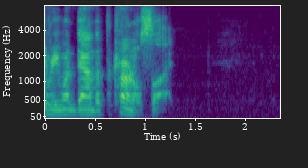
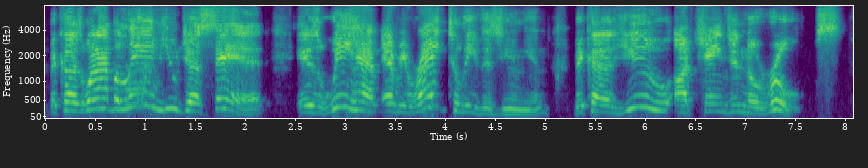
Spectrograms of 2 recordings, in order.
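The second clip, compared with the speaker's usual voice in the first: put-on higher, louder, slow Southern accent with laughter breaking through; hammed-up Southern accent, playing an antebellum slave owner; 7 semitones higher, 4 dB louder, slower than usual. To a classmate in Southern history class, a mock Southern accent, higher and louder. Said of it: "I broke into my best Southern accent".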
